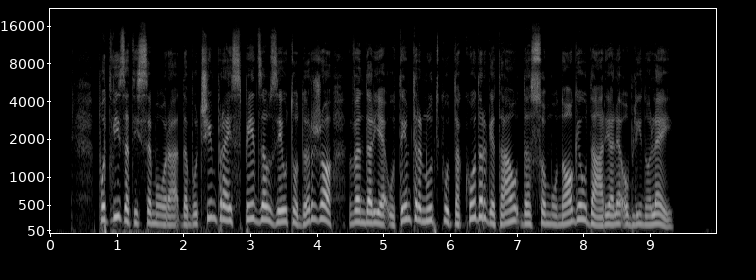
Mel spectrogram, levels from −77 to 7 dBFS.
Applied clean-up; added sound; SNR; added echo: neural mask model DeepFilterNet 3.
